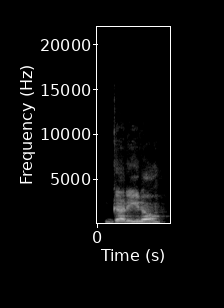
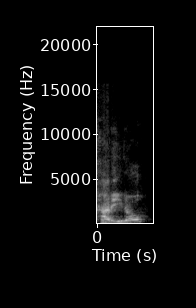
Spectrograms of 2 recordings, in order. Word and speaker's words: Garrido: marks l gari garrido it's uh just think about it as burrito but with a G that's right Corrido okay is it in in Spanish is it pronounced harito no it's a Galileo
